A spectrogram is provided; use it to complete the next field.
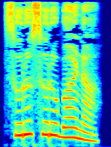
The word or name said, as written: ಸುರುಸುರುಬಾಣ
